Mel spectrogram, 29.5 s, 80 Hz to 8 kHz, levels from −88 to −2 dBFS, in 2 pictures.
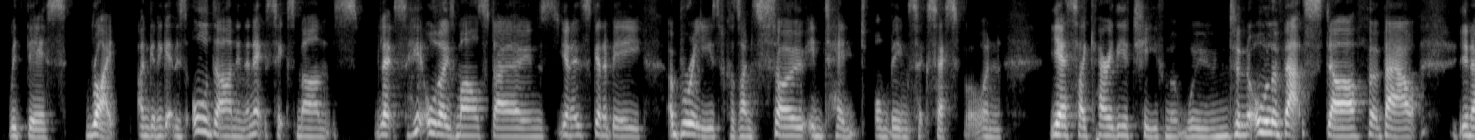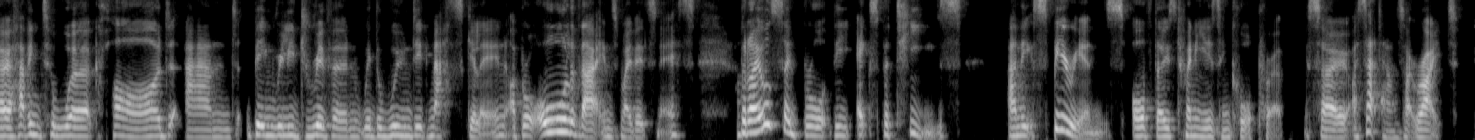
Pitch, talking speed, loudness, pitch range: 185 Hz, 185 wpm, -26 LUFS, 170-205 Hz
